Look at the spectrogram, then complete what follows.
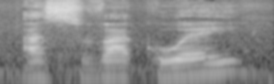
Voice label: break something circular, Aneityum; asvakuei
